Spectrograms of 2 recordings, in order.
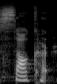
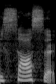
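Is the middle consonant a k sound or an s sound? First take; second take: k sound; s sound. First: The middle consonant is a k sound. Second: The middle consonant is an s sound. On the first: The speaker calls it right. "你是发克的音" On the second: The speaker calls it wrong. "不是saucer"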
